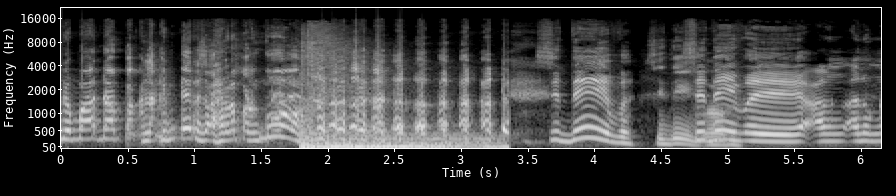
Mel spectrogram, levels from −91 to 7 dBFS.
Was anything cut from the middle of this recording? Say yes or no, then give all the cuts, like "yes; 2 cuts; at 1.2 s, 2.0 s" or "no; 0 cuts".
yes; 1 cut; at 3.5 s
